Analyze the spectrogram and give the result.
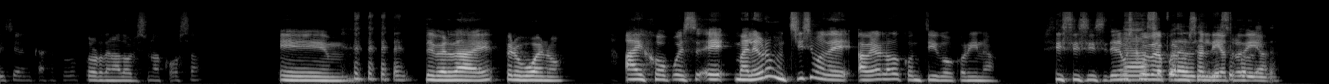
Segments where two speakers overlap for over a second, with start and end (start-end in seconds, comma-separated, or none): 11.2-12.8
